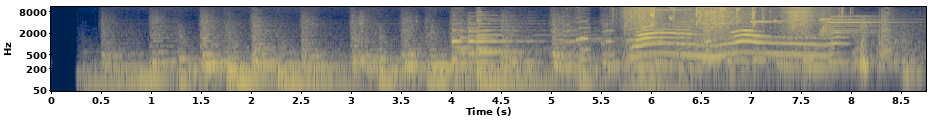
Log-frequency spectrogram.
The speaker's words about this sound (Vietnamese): Xem ra con mèo này là khá hơn cả. Từ ngày có nó, kho thóc tuyệt nhiên không có bóng dáng con chuột nào.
